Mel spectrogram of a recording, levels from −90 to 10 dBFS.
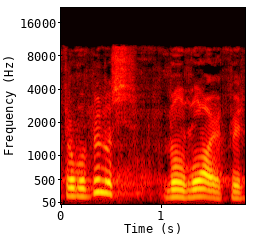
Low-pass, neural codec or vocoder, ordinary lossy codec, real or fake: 9.9 kHz; autoencoder, 22.05 kHz, a latent of 192 numbers a frame, VITS, trained on one speaker; MP3, 64 kbps; fake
